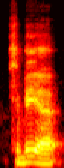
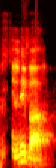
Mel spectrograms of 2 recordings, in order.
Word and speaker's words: Saliba: be so much in a rush to resign Sabia. How do you say his name? Tobias. No, the Danny. William Sabia. Danny Tobias. We'll just go with Danny. Danny C. William Saliba.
